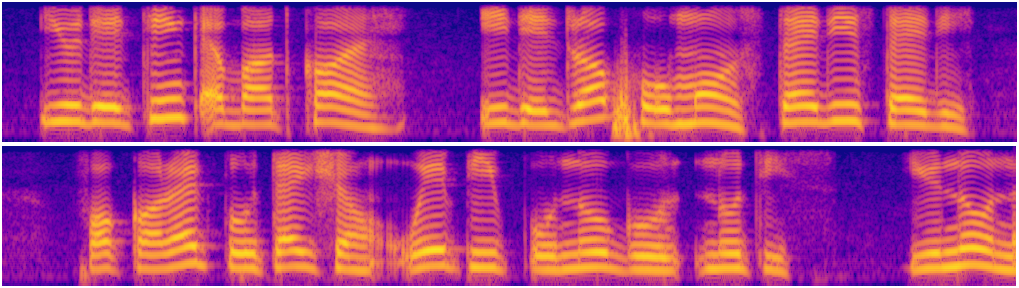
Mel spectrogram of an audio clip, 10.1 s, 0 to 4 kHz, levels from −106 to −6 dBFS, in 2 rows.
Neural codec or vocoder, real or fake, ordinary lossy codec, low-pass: none; real; none; 3.6 kHz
